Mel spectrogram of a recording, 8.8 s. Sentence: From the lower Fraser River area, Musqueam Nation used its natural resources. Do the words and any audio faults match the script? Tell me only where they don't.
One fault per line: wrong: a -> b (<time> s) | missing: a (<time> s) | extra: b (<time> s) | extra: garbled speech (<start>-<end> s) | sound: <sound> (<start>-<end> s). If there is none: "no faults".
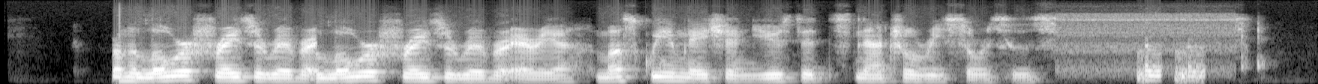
extra: lower Fraser River (2.1 s)
sound: laugh (7.6-8.0 s)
